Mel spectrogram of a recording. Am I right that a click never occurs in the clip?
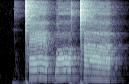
no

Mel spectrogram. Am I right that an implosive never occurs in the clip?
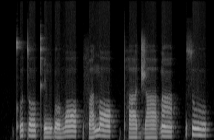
no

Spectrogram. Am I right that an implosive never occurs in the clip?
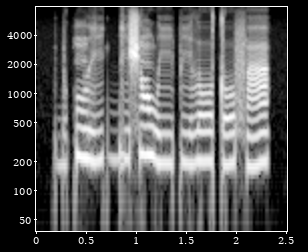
yes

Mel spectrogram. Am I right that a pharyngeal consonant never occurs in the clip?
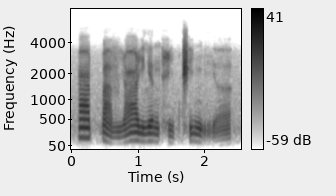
no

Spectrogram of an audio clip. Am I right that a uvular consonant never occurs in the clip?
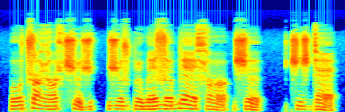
yes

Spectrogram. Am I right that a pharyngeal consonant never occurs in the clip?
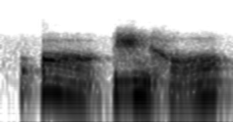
yes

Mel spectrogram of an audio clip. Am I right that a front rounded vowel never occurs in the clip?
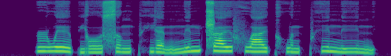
yes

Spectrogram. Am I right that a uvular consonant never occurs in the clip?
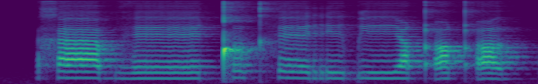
no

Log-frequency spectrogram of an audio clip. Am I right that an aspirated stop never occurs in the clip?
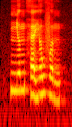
yes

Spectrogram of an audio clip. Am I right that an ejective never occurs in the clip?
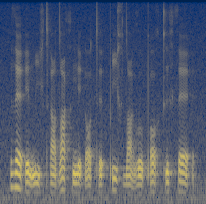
no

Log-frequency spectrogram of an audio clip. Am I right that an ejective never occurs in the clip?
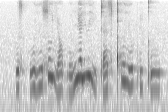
no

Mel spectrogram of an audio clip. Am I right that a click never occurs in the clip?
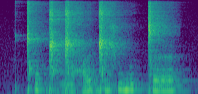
no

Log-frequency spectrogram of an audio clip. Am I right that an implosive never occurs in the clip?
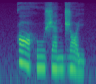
yes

